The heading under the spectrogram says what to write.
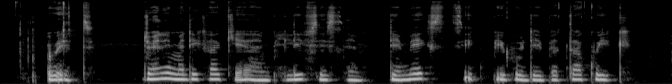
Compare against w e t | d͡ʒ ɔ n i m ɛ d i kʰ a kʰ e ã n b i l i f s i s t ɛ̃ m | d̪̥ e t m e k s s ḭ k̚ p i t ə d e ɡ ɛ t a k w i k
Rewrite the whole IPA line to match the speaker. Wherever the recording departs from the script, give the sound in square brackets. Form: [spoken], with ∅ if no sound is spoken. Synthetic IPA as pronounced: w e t | d͡ʒ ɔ n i m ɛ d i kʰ a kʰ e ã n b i l i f s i s t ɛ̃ m | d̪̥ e [∅] m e k s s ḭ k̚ p i [p] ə d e [b] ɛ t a k w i k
